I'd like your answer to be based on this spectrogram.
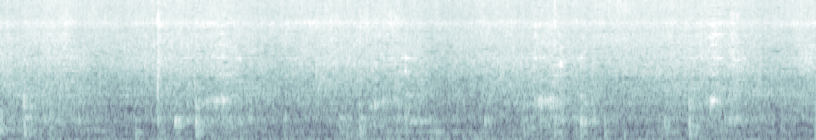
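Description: Vegetables being stirred in a pan after a little water is added, a soft steady sizzle with light scraping and tapping strokes recurring every half second or so, close and quiet, no talking.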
